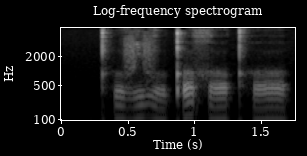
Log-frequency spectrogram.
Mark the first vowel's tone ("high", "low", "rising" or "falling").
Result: falling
